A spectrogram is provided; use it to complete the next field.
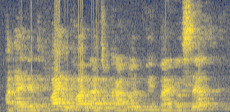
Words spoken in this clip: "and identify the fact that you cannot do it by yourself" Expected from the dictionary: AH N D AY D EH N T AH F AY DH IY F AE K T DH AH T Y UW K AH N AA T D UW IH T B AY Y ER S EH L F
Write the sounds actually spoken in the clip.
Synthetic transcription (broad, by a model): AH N AY D EH N T AH F AY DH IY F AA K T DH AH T Y UW K AH N AA T D UW IH T B AY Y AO S EH L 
